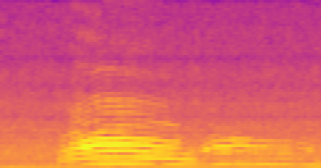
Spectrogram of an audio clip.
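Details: Pet cat giving one long, clear meow that rises and then slowly falls, followed straight away by a shorter, softer second meow. Quiet indoor background.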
